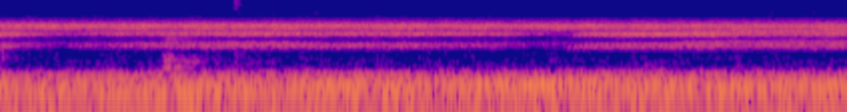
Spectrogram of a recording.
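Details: Thousands of frogs calling in the rain: a dense, unbroken chorus of steady overlapping trills in several pitch layers, over continuous rain hiss and a low rumble.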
